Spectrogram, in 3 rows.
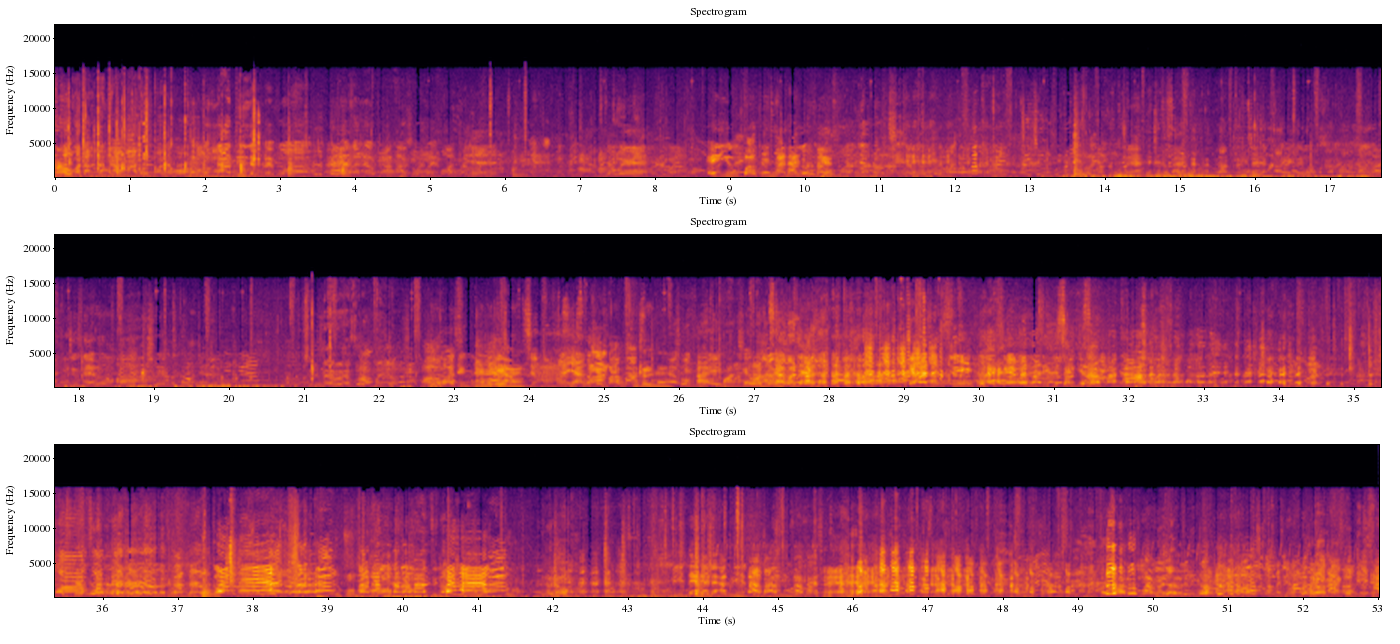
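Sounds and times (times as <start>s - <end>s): people chattering: 0.0s - 53.0s.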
